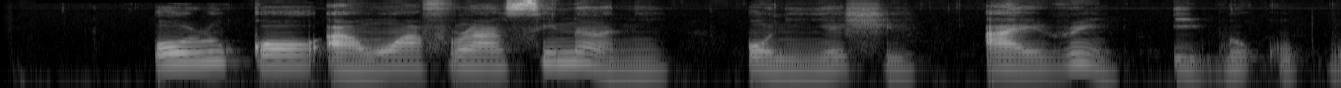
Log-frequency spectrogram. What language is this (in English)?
Yoruba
